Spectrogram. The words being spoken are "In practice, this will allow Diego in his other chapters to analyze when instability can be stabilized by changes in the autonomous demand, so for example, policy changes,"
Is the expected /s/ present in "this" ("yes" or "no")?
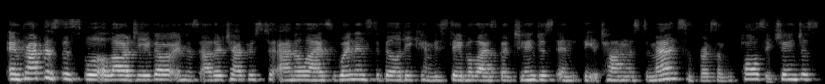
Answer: yes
